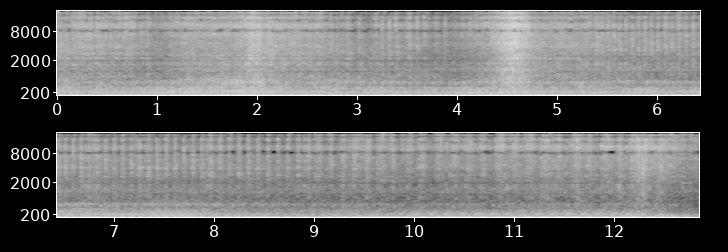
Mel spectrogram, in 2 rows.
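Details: 2001 Ford Mustang Bullitt V8 with 5-speed manual at startup: rough, puffing rasp at idle with a couple of quick revs, from an exhaust leak.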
